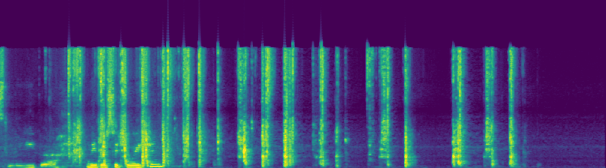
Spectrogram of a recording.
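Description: Fingers tap and scratch on a small wooden box.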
